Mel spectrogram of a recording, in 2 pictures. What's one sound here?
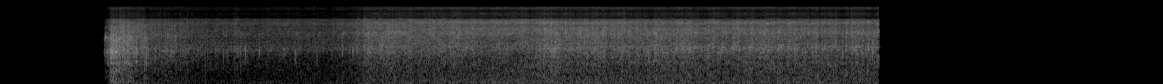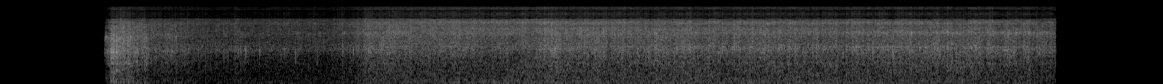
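A can of shaving cream hisses as foam sprays out.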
